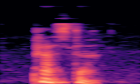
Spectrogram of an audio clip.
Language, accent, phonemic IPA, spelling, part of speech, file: English, Southern England, /ˈpæs.tə/, pasta, noun, LL-Q1860 (eng)-pasta.wav
- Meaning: Dough made from wheat and water and sometimes mixed with egg and formed into various shapes; often sold in dried form and typically boiled for eating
